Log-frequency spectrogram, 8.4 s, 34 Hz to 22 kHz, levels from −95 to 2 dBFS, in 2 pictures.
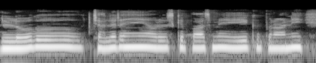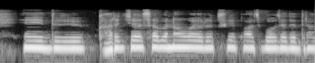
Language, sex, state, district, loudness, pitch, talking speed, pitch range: Hindi, male, Delhi, New Delhi, -14 LUFS, 165 Hz, 150 wpm, 160-175 Hz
